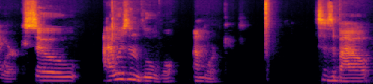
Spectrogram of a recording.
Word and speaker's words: Louisville: how to say it's you got to put that like marbles in your mouth Louisville Louisville they laughed at me I'm like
